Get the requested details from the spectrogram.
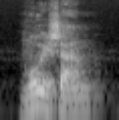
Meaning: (adjective) laborious; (adverb) with difficulty
- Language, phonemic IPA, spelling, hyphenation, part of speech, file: Dutch, /ˈmui̯.zaːm/, moeizaam, moei‧zaam, adjective / adverb, Nl-moeizaam.ogg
